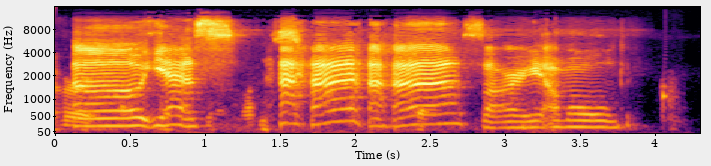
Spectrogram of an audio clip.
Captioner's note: laughing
